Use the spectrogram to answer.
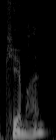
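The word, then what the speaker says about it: Caymanian: apology when I say the word is kman that's how you say it when a dish that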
